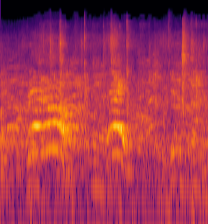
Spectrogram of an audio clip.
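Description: Men's voices shouting out on a football pitch: two short raised calls about half a second and a second in, with a few faint sharp knocks around them.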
